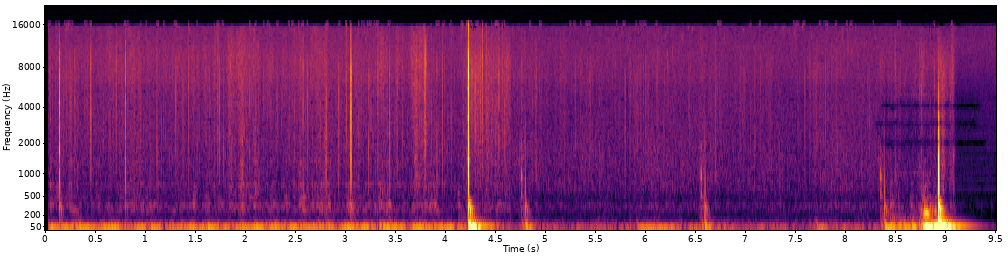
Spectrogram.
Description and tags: Vinyl Runout Groove 02
Run out groove of a 12" LP @ 33⅓ RPM.
Recording Chain:
Pro-Ject Primary turntable with an Ortofon OM 5E cartridge
→ Onkyo stereo amplifier
→ Behringer UCA202 audio interface
→ Laptop using Audacity
Notched out some motor noise and selectively eliminated or lessened some other noises for aesthetic reasons.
